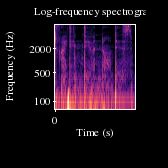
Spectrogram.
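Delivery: normal talking voice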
